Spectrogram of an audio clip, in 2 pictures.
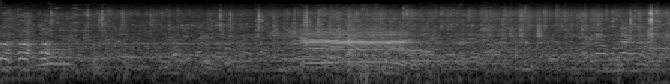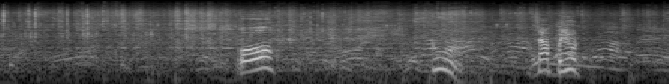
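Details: Madura cattle at a karapan sapi bull race training session on the Asemanis field in Pamekasan, Madura, East Java, Indonesia. Loud harmonic moos rise in pitch near nine and twelve seconds, over steady crowd chatter and outdoor background noise.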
